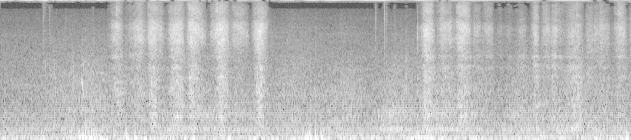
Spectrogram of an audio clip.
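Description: Faint swishing of a paintbrush stroked back and forth across watercolour paper, about four strokes a second in two runs, one starting about a second in and one about four seconds in.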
